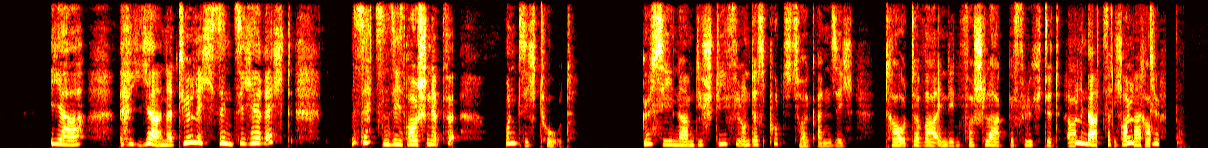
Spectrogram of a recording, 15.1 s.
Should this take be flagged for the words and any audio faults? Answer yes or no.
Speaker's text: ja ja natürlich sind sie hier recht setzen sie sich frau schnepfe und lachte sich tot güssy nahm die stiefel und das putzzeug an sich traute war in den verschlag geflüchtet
yes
